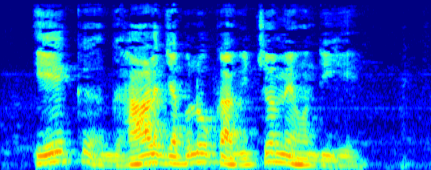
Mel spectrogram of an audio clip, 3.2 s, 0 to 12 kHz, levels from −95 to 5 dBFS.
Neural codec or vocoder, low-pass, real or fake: none; 10.8 kHz; real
